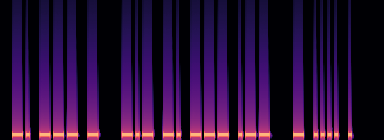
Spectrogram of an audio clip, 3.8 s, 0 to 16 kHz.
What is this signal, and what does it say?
Morse code, heard as a keyed tone, about 46 wpm, spaced as for 41 wpm, 700 Hz. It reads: NOT KNOW THE
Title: Speed-Racing - Sets of 5 Words 35wpm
